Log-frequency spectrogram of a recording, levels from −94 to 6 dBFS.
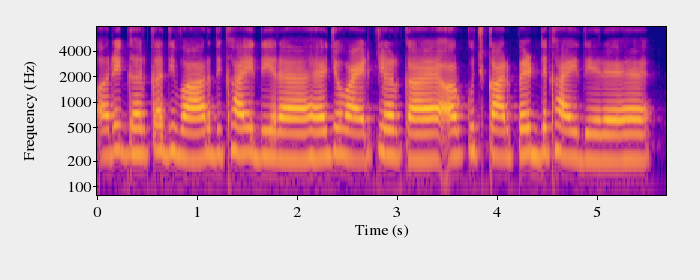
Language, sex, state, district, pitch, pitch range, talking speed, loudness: Hindi, female, Punjab, Kapurthala, 230 Hz, 215-245 Hz, 210 wpm, -14 LUFS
